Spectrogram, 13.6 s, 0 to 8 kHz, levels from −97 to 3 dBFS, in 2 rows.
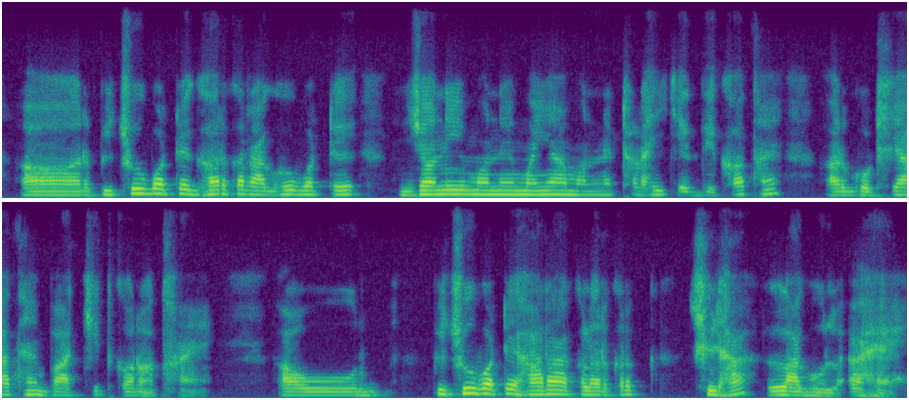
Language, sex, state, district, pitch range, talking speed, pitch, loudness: Chhattisgarhi, male, Chhattisgarh, Jashpur, 145-170 Hz, 130 wpm, 160 Hz, -17 LUFS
